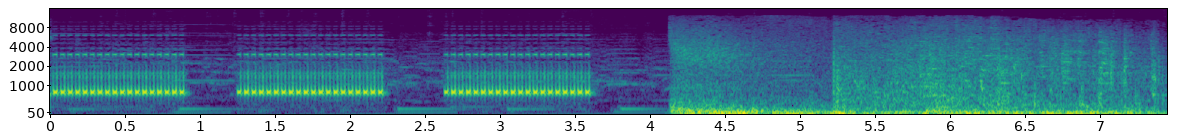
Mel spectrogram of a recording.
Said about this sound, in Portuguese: A partir do momento em que você liga pro número, ele dá três toques.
